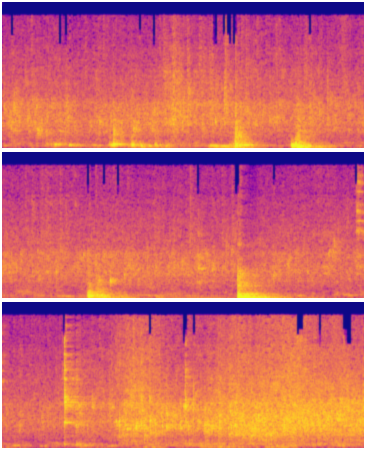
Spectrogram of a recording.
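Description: Something frying lightly in a pan, cumin just added, makes a steady broadband sizzle with a few sharper crackles and spatters over about eleven seconds, fairly close and moderately loud.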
